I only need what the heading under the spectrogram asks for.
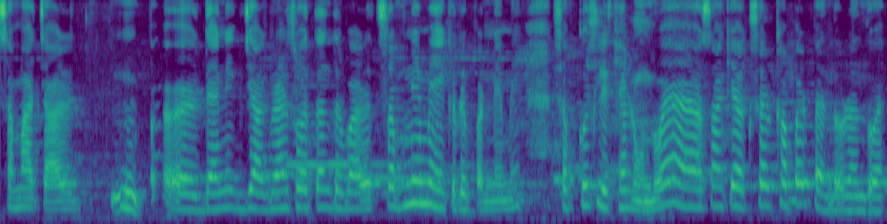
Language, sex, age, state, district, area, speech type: Sindhi, female, 60+, Uttar Pradesh, Lucknow, rural, spontaneous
